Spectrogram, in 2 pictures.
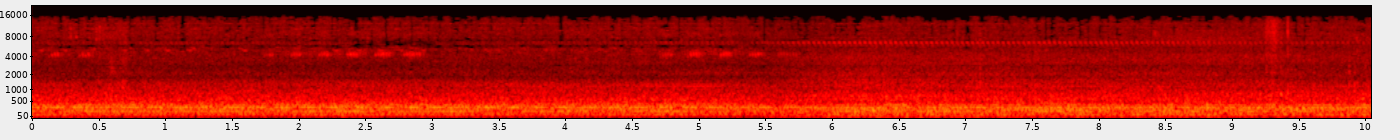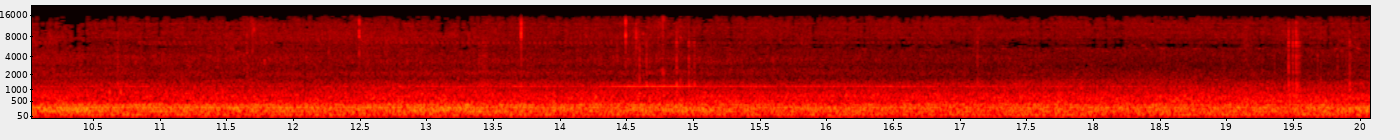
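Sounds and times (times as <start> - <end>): faint thin whine: 0.0 - 20.0
low mechanical drone of machinery: 0.0 - 20.0.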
